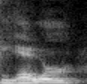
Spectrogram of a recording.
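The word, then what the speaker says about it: Luer: that you get a I believe it's pronounced lower slip tip it's l-u-e-r and that is the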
